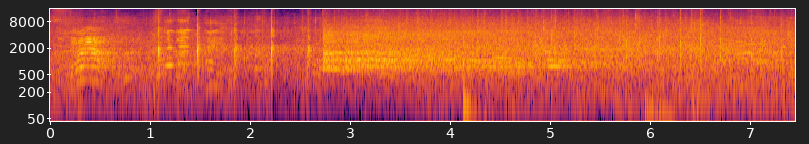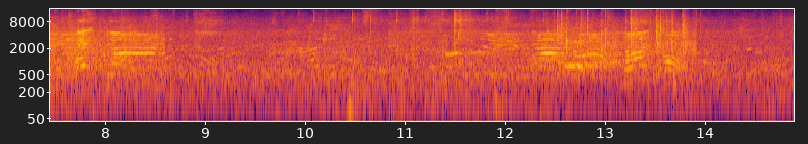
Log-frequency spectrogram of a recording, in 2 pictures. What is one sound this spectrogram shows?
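A table tennis ball clicks sharply back and forth off paddles and a table.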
